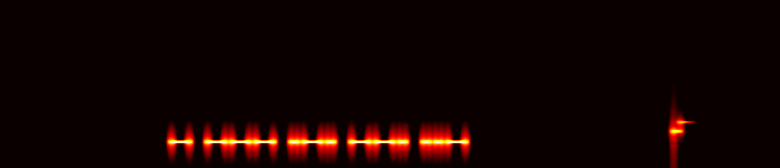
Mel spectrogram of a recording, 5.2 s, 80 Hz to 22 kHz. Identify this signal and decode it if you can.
Morse code, heard as a keyed tone, about 31 wpm, 700 Hz. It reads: TORGU
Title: Code Groups - 5 Letters - 30wpm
